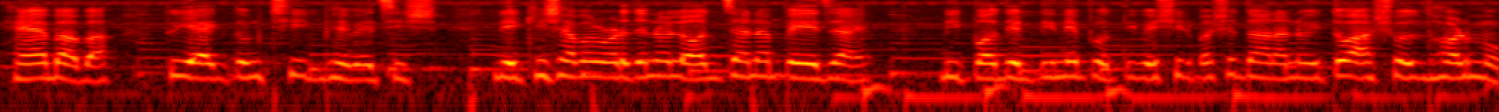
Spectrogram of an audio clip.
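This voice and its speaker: A middle-aged woman voicing a kindly, steadfast village mother in an animated family drama. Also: medium pitch, quick pace, lightly acted. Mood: sympathetic. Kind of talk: animated moral story voice acting. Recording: faint music behind the voice.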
